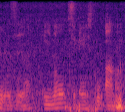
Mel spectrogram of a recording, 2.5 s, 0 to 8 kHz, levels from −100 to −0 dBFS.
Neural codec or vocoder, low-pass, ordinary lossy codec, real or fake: codec, 16 kHz, 4 kbps, FunCodec, trained on LibriTTS, 50 frames a second; none; none; fake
